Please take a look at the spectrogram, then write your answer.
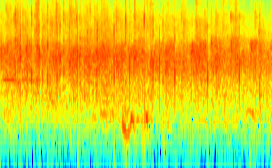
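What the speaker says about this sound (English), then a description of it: "So if you will give our children a round of applause here." Conference audience at a community summit gives a round of applause for children, a thick, continuous clapping that stays loud throughout, with faint voices murmuring underneath.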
